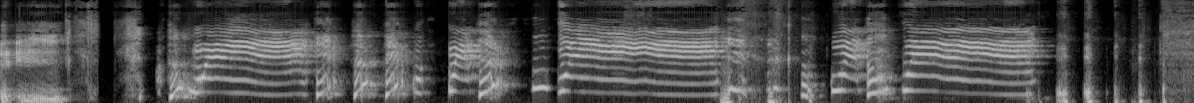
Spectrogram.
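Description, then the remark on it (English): A person's voice mimics a bawling baby, with three long, wavering wails broken by short sobbing gasps, loud with no other sounds. “Here's my impression of Jeff complaining about not being able to use his device one-handed.”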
